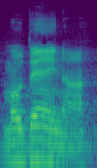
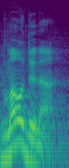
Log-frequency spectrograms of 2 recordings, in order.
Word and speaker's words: Modena: probably says balsamic vinegar of Modena many people pronounce it as Modena but it's the balsamic vinegar of Modena the reason is is because it's made here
